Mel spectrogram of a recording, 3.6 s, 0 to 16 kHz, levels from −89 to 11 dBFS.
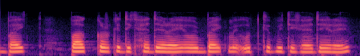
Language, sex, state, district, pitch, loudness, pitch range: Hindi, female, Arunachal Pradesh, Longding, 220 Hz, -18 LUFS, 210-225 Hz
